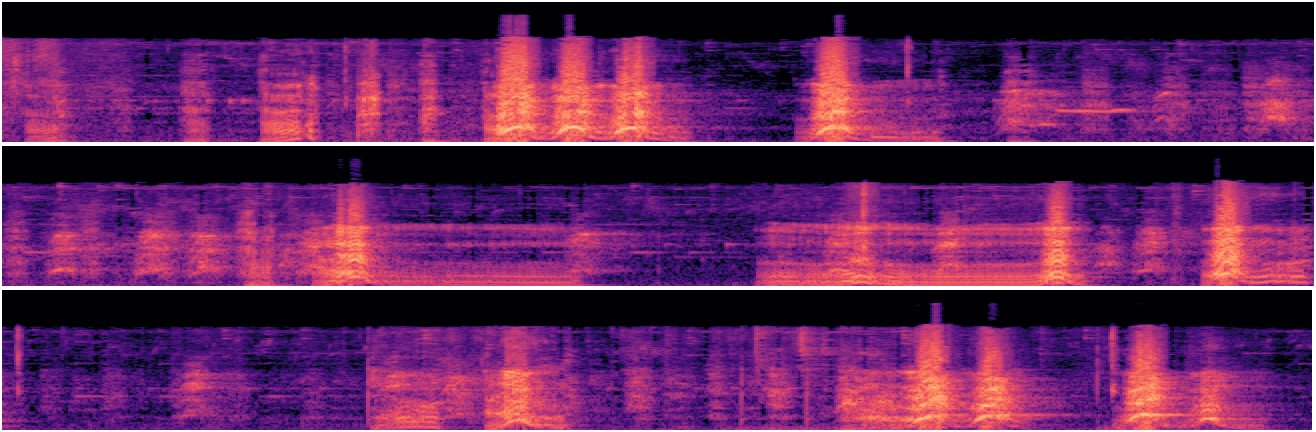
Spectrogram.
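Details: Happy pet dogs barking out loud for fun, a series of sharp, punchy barks in irregular bursts with short pauses, some barks doubled or tripled in quick succession, broken by a longer stretch of lower, drawn-out vocalizing.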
